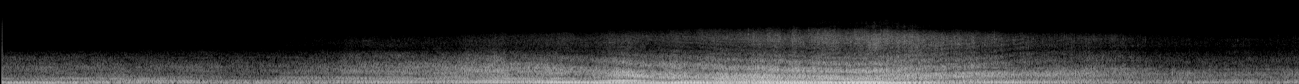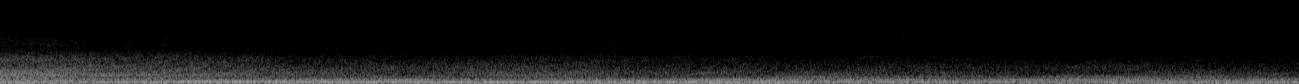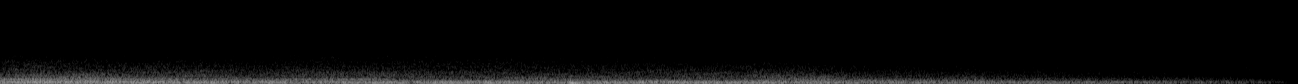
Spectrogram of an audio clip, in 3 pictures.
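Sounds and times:
Lockheed L-1049 Super Constellation aircraft passing heard from interior: 0.0s - 38.8s.

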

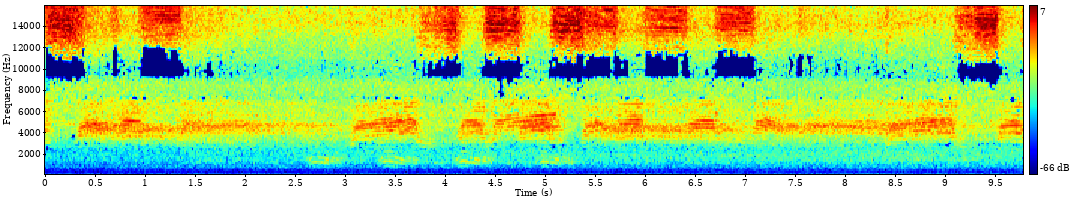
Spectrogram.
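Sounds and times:
cicadas buzzing chorus in Tokyo summer: 0.0s - 9.7s.

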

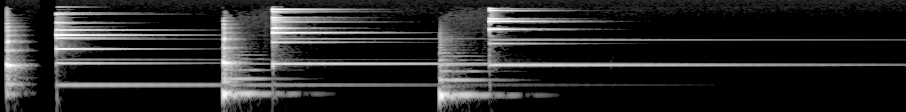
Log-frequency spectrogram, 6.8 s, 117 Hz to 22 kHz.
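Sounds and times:
cartoon pizzicato strings: 1.7s - 2.1s, 3.3s - 3.7s.

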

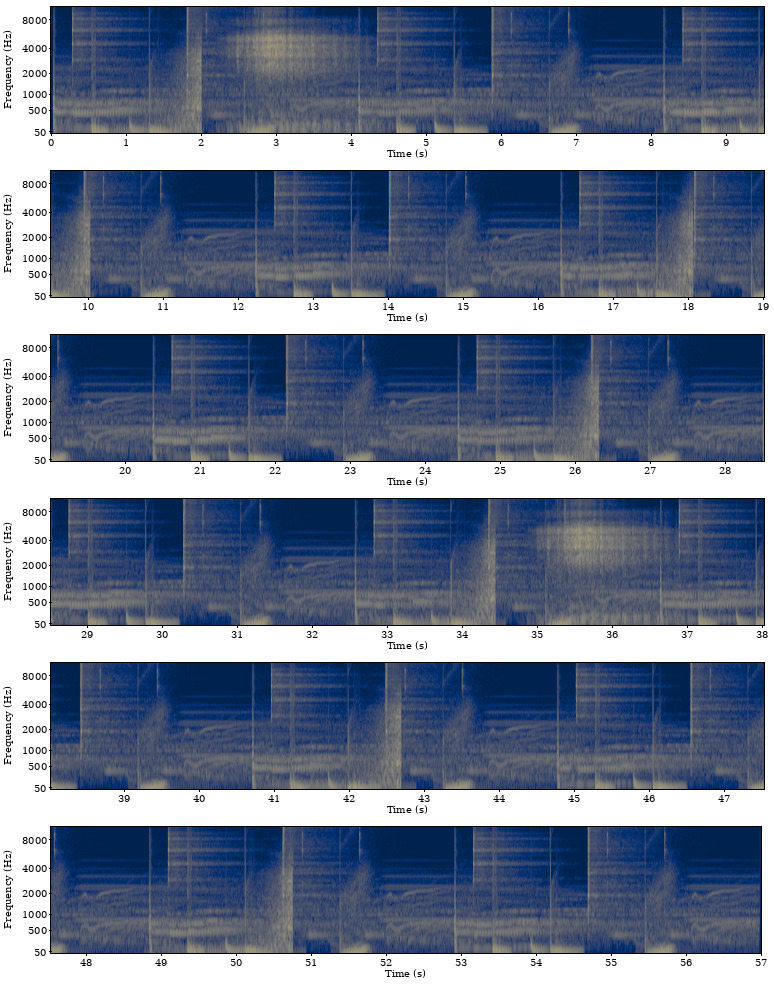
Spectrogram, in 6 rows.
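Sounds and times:
soft relaxed electronica beat loop: 0.0s - 3.0s, 3.8s - 7.2s, 8.1s - 11.3s, 12.2s - 15.4s, 16.3s - 19.4s, 20.4s - 23.6s, 24.4s - 27.8s, 28.5s - 31.8s, 32.5s - 35.6s, 36.6s - 39.8s, 40.7s - 43.9s, 44.8s - 47.9s, 48.8s - 52.0s, 52.9s - 56.0s.

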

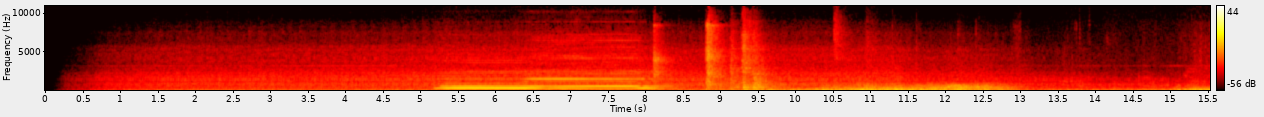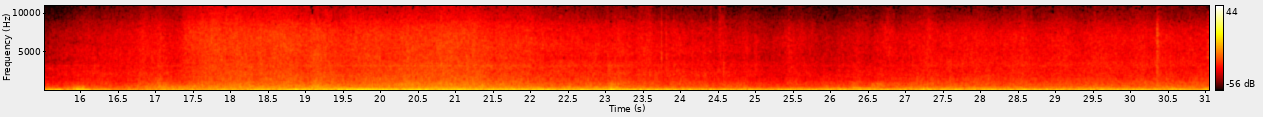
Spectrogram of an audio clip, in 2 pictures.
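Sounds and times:
48ft 6in Oakley class self-righting lifeboat launching, recorded on board: 0.5s - 31.0s.

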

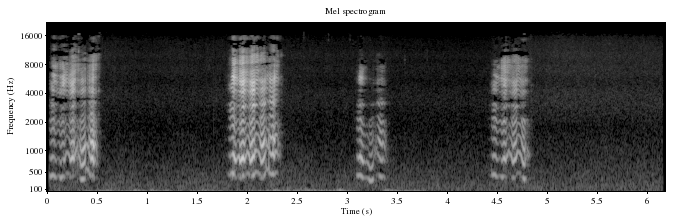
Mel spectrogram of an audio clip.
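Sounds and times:
goat kid bleating: 0.0s - 0.6s, 1.8s - 2.4s, 3.0s - 3.5s, 4.4s - 4.9s.

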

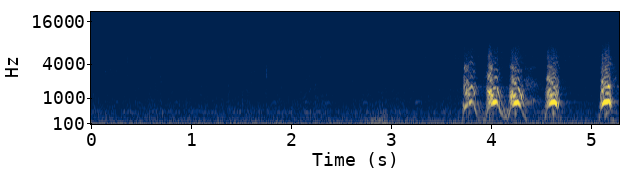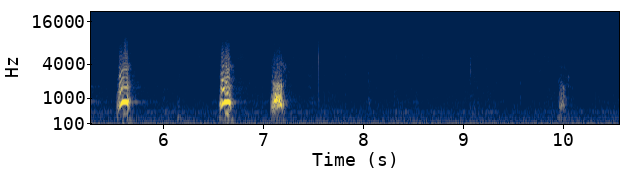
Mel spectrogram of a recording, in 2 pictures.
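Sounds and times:
West Highland white terrier yapping barks outdoors: 3.7s - 5.8s, 6.6s - 7.4s, 10.0s - 10.2s.

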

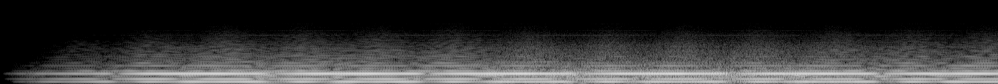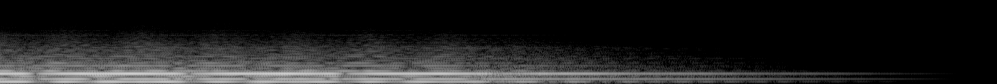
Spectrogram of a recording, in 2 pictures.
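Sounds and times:
sweeper electrical pulse hum transition accent: 1.6s - 15.9s.

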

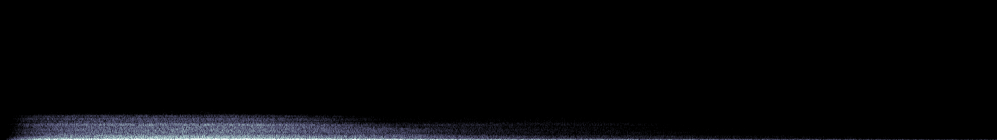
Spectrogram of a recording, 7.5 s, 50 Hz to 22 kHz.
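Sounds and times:
airy rushing rumble swell: 0.1s - 5.4s.

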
